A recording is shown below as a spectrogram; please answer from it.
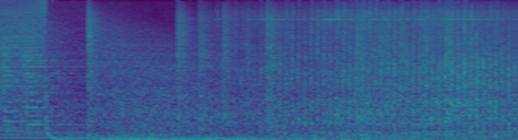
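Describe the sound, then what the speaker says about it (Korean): Military helicopter flying toward the National Assembly in Seoul at night, a steady low rotor thrum and mechanical whir that is loud and constant throughout, with a brief sharp onset near the start. "군 헬기가 국회로 날아들었습니다"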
